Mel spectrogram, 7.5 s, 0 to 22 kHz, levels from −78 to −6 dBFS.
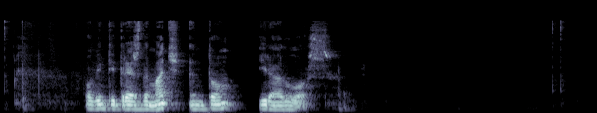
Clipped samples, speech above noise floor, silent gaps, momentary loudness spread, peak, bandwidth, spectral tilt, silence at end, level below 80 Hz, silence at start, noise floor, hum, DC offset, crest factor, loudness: under 0.1%; 61 dB; none; 13 LU; -6 dBFS; 11.5 kHz; -6 dB/octave; 3.35 s; -54 dBFS; 1.05 s; -83 dBFS; none; under 0.1%; 20 dB; -23 LUFS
